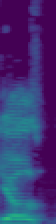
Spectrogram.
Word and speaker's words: Gill: Pronounce the name again. G-I-L-L. Let me. First name? David Gill, I think. Apparently. Oh, Gill.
